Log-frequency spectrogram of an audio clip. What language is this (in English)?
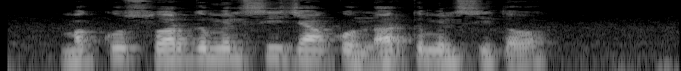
Gurgula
